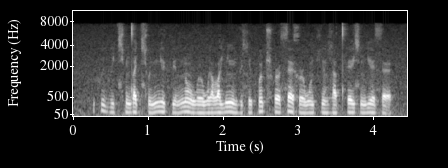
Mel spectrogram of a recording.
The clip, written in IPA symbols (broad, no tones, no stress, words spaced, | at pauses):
fivit͡ɕʰĩ dat͡ɕʰɵ ɲɪfʲa nõ wɵwilˠi ʎĩvʲəɬi fə̃ʈ͡ʂʰə˞ sɛxə˞wõ çə̃ɮa tʰeɕə̃ ʎesɛ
